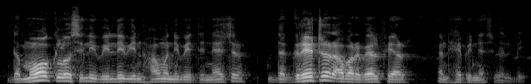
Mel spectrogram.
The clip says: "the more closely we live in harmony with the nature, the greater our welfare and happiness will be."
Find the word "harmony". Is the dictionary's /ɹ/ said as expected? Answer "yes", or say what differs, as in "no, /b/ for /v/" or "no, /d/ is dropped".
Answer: no, /w/ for /ɹ/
